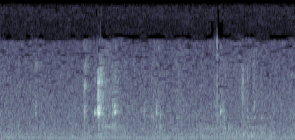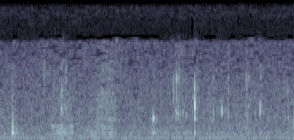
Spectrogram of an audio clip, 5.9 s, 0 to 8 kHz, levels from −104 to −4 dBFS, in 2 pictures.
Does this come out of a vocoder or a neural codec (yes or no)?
no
